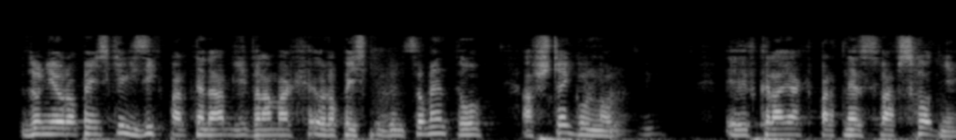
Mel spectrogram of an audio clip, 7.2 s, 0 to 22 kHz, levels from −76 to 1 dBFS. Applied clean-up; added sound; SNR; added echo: neural mask model DeepFilterNet 3.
